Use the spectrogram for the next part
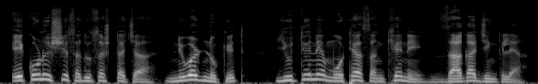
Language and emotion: Marathi, neutral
